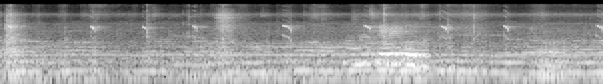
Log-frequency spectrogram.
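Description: Javan grey-throated white-eye (opior jawa) giving short, high, downward-slurred call notes, about one every half second, with a fainter, lower call near the middle.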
